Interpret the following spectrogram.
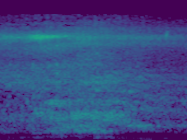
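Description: A pickup truck driving past on the road, its engine and tyre noise swelling about half a second in and fading as it moves away.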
